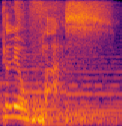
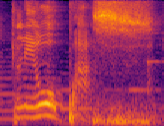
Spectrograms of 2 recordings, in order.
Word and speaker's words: Cleofás: Diga conmigo: Cleofás. Esta palabra viene del original griego y se pronuncia Cleopas.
